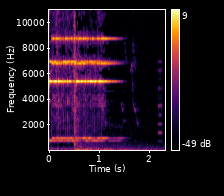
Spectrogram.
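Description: Mobile phone ringing with a steady electronic tone that starts suddenly and stops about a second and a half in. A deep low boom, louder than the ring, comes in about half a second in.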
